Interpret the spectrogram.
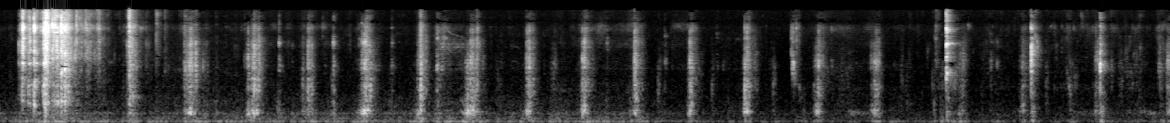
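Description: Someone bites into a tortilla chip with one loud crunch, then chews it with a steady run of smaller crunches about twice a second.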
